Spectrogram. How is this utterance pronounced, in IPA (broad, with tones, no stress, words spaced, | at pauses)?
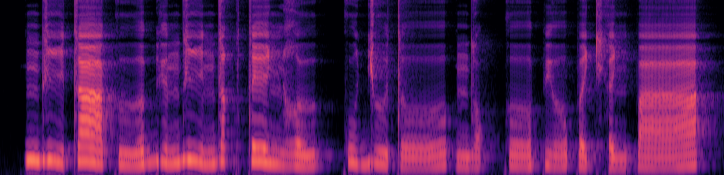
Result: ndiː˥˨taː˥˨ kɯː˨˩˦ə̯bʲɯ˥˨ ndiː˥˨ndɛ˥˨q teː˥˨ɲʁɯː˨˩˦ kːu˥˨ɟɯː˥˨tɤː˨˩˦ | ndɔ˩kːɤː˨˩˦ pʲɤː˨˩˦pɛ˩cʰɛ˩ɲ paː˨˩˦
